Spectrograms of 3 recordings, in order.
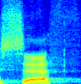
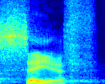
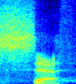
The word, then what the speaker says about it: saith: every one of you Seth and let me pause that's the correct pronunciation of that word it's not saith it's Seth just like you would say said you don't say say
